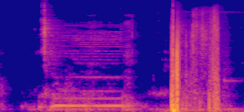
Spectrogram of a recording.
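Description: A boy's voice holding a level 'hmm' for just under a second while he thinks, then a single sharp knock near the end, the loudest sound.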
